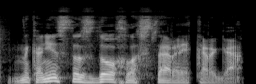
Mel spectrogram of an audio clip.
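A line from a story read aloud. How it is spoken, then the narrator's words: Satisfied mutter. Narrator (Russian): Генрих довольно буркнул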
